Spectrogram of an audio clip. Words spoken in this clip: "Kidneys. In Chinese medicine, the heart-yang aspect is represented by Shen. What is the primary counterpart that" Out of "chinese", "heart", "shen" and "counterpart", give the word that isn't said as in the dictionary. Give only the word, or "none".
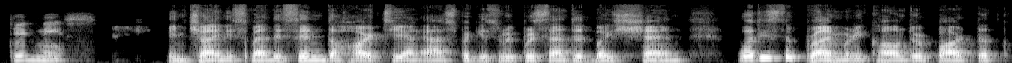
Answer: chinese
